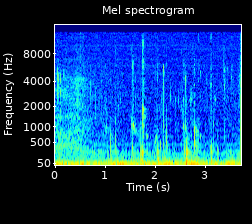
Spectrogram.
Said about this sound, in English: Boy, did I need this right now, because I am about to lose my voice, I think. So let me just take a little swig of this water.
